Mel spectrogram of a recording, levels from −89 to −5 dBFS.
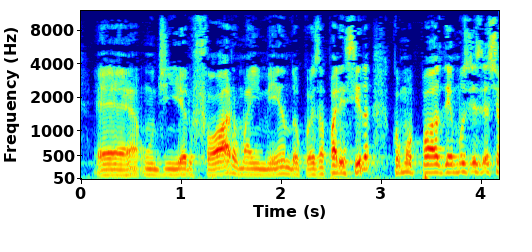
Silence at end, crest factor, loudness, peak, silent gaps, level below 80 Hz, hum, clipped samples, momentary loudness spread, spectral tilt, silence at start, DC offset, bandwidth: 0 s; 16 dB; -22 LUFS; -6 dBFS; none; -44 dBFS; none; under 0.1%; 7 LU; -5 dB/octave; 0.15 s; under 0.1%; 11.5 kHz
